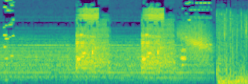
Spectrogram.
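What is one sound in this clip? Menu beeps chime briefly.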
